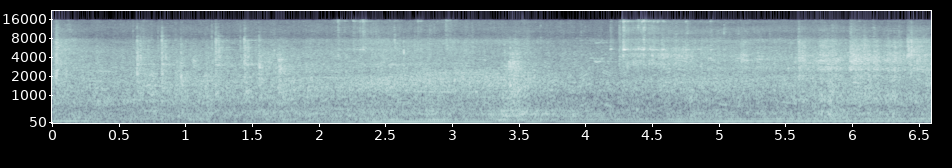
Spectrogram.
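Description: Diesel engines of wheeled excavators and a wheel loader running steadily under load, with scattered knocks and crashes of walls and roofing being torn down.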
